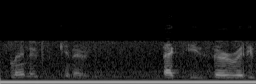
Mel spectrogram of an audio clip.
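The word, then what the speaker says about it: Lynyrd Skynyrd: I'd say the first album, if I remember correctly, would be Leonard Skinner, pronounced Leonard Skinner.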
